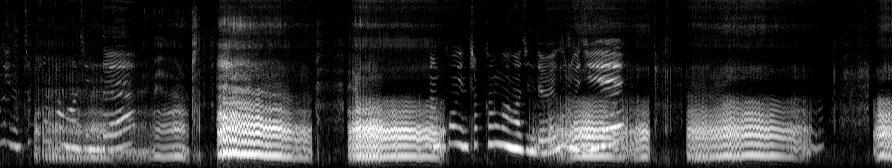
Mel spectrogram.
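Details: A furious pet poodle growling angrily: voiced, wavering growl-whines rising and falling in pitch, in bursts of about two seconds with short gaps, mixed with a person's voice.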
